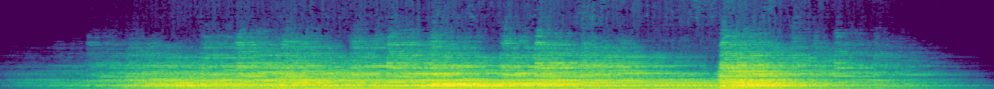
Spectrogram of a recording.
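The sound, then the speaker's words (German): The several bells of the Church of the Holy Sepulchre peal together in a dense, overlapping wash of ringing tones, swelling in after a moment and sustaining loudly before fading away, with no voices present. “Ja, das ist in der Tat das Geläut der Glocken der Grabeskirche.”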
